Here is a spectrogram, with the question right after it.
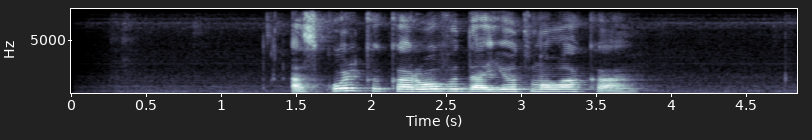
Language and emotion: Russian, neutral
